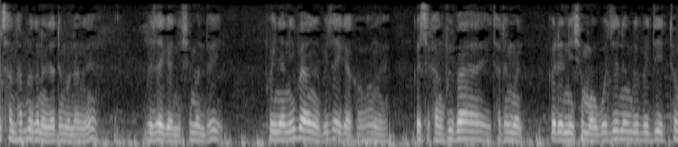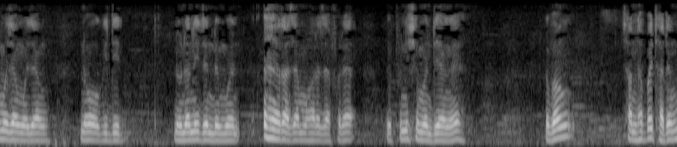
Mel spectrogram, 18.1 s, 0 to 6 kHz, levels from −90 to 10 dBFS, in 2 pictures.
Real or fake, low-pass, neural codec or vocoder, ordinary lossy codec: real; 5.4 kHz; none; MP3, 24 kbps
